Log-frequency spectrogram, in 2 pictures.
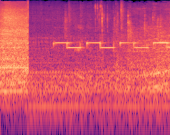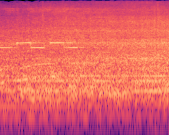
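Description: A train door button beeps rapidly.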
